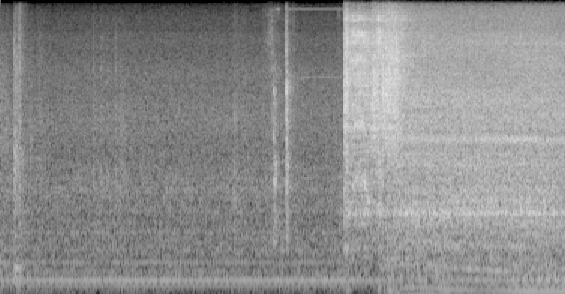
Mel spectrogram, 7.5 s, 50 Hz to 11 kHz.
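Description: A few clicks over a low hum, then the Ecotec engine of a 2005 to 2010 Chevy Cobalt cranks and catches after a timing chain replacement, settling into a loud, steady idle close by.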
